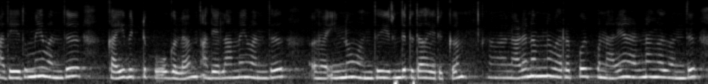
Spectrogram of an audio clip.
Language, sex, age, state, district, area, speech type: Tamil, female, 18-30, Tamil Nadu, Salem, urban, spontaneous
